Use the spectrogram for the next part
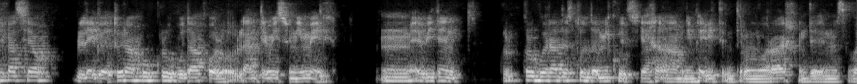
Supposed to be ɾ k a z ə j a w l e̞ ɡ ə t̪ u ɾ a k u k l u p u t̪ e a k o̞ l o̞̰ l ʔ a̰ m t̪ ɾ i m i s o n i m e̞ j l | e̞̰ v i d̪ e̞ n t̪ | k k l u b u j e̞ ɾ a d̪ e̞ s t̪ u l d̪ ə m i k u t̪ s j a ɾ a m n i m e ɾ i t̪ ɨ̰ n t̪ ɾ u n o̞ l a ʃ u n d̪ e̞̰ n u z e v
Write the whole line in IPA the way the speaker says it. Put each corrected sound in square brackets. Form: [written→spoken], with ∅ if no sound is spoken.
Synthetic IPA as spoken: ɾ k a [z→s] ə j a w l e̞ ɡ ə t̪ u ɾ a k u k l u [p→b] u [t̪→d̪] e a k o̞ l o̞̰ l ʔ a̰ m t̪ ɾ i m i s [o→u] n i m e̞ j l | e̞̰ v i d̪ e̞ n t̪ | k k l u b u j e̞ ɾ a d̪ e̞ s t̪ u l d̪ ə m i k u t̪ s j a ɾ a m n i m e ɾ i t̪ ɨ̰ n t̪ ɾ u n o̞ [l→ɾ] a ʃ u n d̪ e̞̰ n u [z→s] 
